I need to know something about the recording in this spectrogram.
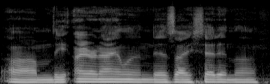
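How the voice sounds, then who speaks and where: A man hosting a show, chatting and commenting casually in an informal, halting way. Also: on the low side, completely flat delivery, darkish tone, smooth. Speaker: show host. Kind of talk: casual studio chat and commentary.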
